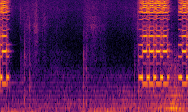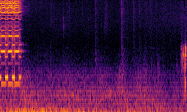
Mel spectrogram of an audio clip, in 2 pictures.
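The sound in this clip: A telephone rings just before a call goes to voicemail: two bright bursts of electronic trilling that stand out over steady background noise.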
